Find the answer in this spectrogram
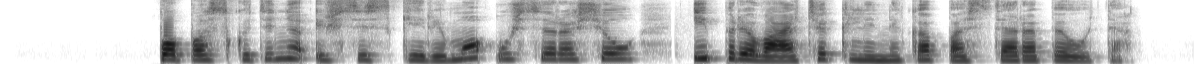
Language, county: Lithuanian, Kaunas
